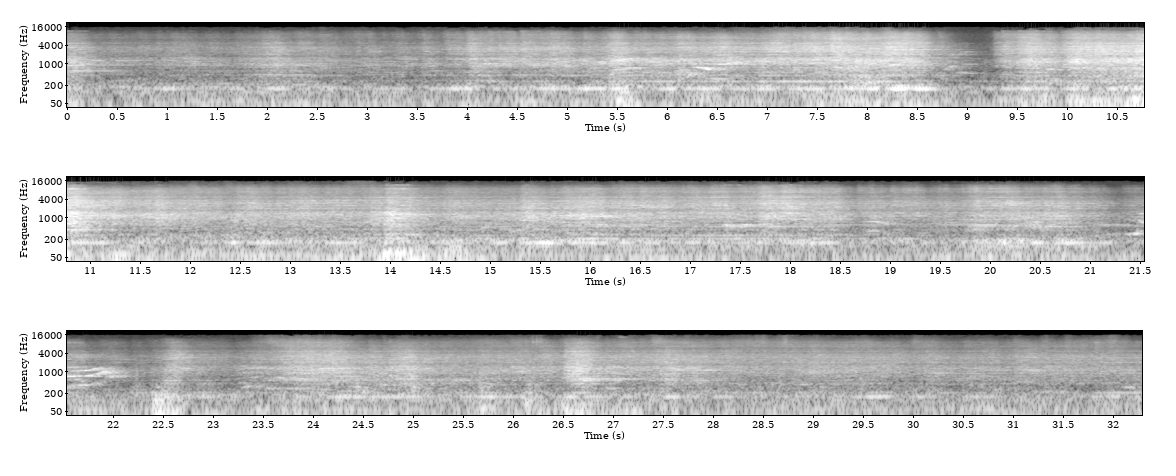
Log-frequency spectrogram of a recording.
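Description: Electric hair clipper running with a steady low hum, noisier in stretches as it cuts hair, with a brief break about nine seconds in.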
